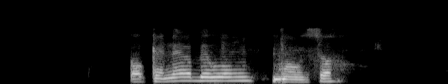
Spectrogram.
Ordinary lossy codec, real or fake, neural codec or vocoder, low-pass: Opus, 16 kbps; fake; codec, 32 kHz, 1.9 kbps, SNAC; 5.4 kHz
